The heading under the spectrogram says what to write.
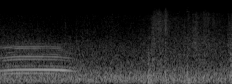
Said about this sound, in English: That's a lot of sheep.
